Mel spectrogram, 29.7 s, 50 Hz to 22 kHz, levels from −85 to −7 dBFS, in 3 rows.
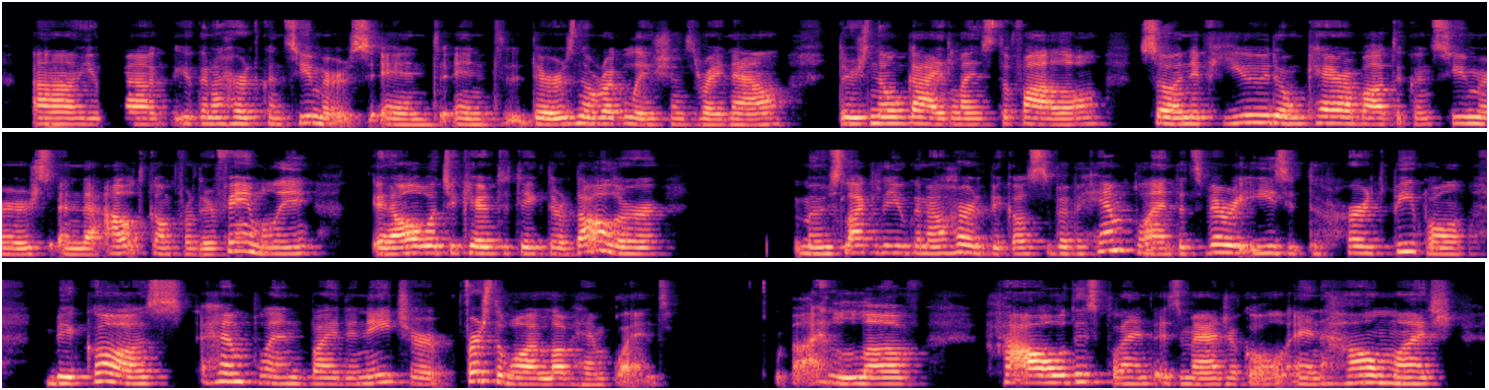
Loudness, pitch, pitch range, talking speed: -20 LUFS, 195 Hz, 185-215 Hz, 170 wpm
